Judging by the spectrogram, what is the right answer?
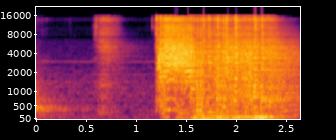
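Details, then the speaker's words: Austin's Buick V8 after distributor timing set and bad plug wires replaced, cranked on a starter box; short quiet spell, then starter bites and the engine fires with a sudden rough roar; cranking and firing, spark confirmed. "definitely have spark. All right, turn your ignition off. A distributor definitely solves our problems. Sounded better too."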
